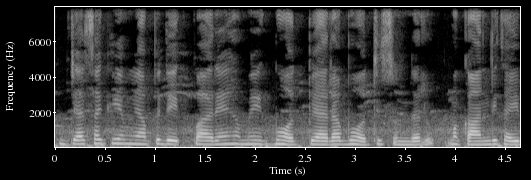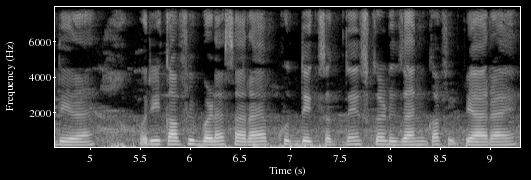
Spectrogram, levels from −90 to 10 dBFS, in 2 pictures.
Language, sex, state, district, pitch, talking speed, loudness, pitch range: Hindi, male, Rajasthan, Jaipur, 195 Hz, 240 wpm, -18 LUFS, 185-215 Hz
